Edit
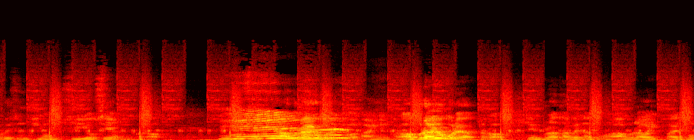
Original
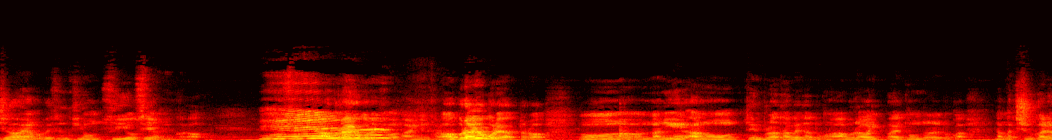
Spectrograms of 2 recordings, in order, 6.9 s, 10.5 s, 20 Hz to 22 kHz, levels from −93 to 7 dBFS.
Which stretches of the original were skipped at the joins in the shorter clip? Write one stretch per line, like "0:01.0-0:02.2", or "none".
0:05.6-0:07.4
